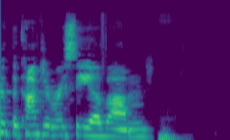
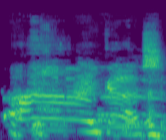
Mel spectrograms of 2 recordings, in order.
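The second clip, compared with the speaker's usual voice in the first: exasperated outcry; 6 semitones higher than usual. Real, not acted. Cries out at the segment.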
